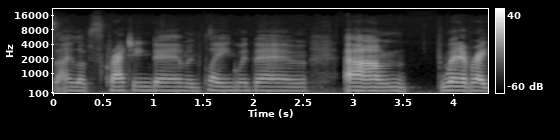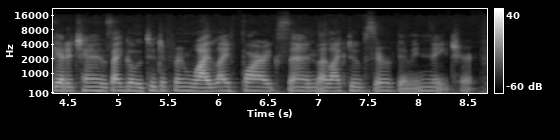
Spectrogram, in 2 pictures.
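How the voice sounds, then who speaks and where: On a very clean recording with a silent background, a woman talks at a moderate pace with medium pitch and monotone, flat intonation. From Poland. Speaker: market research team member. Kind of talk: casual self-introduction.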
